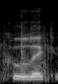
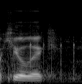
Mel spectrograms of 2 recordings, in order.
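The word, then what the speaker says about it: Kulick: it pronounced so many I'm cool with Kulik or KCK Kulik kind of sounds more guitar like CU cool right kol cool as and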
